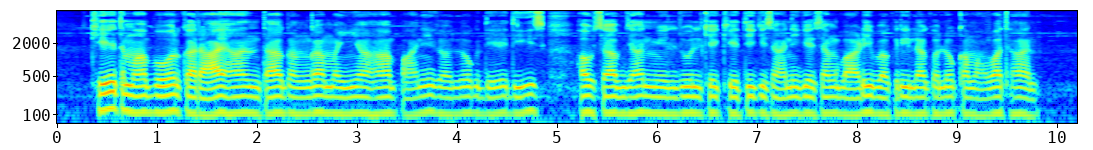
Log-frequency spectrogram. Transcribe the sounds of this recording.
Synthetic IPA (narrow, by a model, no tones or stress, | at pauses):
kʰeːt̪maboːɾkɐɾaːjɦaːnt̪aɡə̃ŋɡamɐɪjãɦãpaːniɡʱɐloːkd̪eːd̪iːs | əʊsəb̚d͡ʒʱɐnmɪld͡ʒulkekʰeːt̪ikɪsaːnikesə̃ŋɡbaːɽibəkʰɾilɐɡʱɐloːkːɐmaːʋət̪ʰɦaːn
